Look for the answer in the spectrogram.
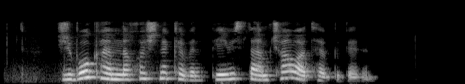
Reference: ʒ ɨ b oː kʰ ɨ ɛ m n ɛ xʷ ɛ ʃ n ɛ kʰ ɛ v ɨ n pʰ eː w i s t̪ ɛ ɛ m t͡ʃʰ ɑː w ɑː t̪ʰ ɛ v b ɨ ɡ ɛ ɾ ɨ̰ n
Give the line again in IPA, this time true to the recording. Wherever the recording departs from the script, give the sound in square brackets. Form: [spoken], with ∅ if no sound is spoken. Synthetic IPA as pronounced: ʒ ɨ b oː kʰ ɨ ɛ m n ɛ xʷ ɛ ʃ n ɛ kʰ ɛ v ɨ n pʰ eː w i s t̪ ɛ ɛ m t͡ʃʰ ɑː w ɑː t̪ʰ ɛ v b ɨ ɡ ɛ ɾ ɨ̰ n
